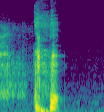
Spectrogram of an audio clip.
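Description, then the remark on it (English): A short cough made of two quick, harsh bursts back to back, fairly loud, followed by quiet with no talking. “I'm gonna cough.”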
